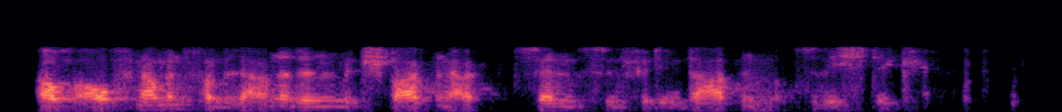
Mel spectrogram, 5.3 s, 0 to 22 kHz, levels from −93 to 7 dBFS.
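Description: Throughout, the sound has the slightly rough, synthetic texture of the G.729 codec. This low-rate speech coder rebuilds each 10 ms frame from a vocal tract filter, a pitch predictor and a few pulses, which fits an 8 kbit/s stream. The band runs only from about 300 Hz to 3.7 kHz. The damage is plainly audible, and it is steady rather than intermittent.

From 1.30 to 1.36 s, just before "mit starkem", VoIP packet loss concealed by the speech codec stretches the sound into a brief tail. The gap is about 40 ms, which fits two lost 20 ms packets. The decoder repeats its last pitch and filter at falling gain.

From 3.77 to 4.07 s, right after "sind für den", a heavier burst of the same concealment covers about 180 ms lost across 280 ms, with the longest run near 100 ms. Here the sound is stretched and fades, and stays weak briefly after the packets return, because each frame builds on the previous one.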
